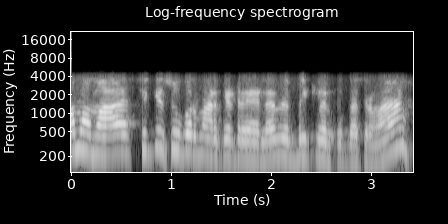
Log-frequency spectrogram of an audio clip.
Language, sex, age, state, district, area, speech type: Tamil, male, 60+, Tamil Nadu, Cuddalore, rural, conversation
